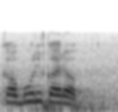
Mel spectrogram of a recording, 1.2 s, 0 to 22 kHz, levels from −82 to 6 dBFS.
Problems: none marked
